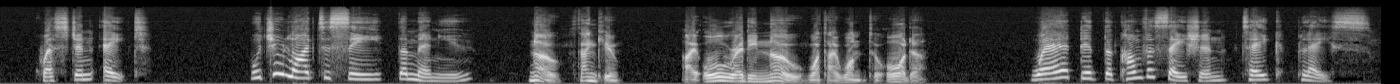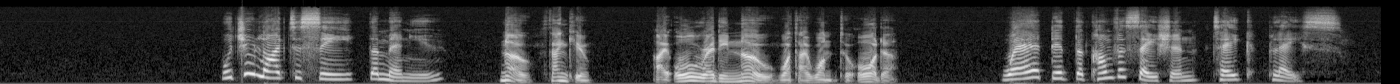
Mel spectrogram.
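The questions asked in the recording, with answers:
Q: Where did the conversation take place?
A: In a restaurant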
